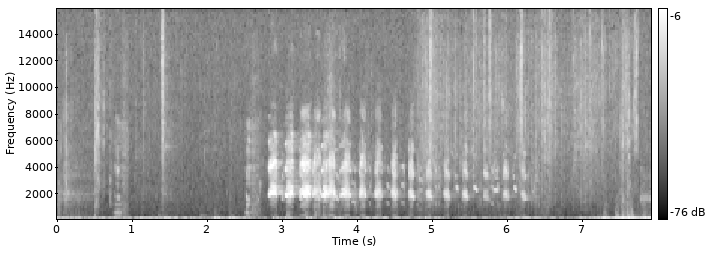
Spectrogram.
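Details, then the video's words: Alpacas on a flower farm in spring give shrill, screechy alarm calls in rapid repeated bursts, aimed at nearby pigs. "The alpacas are doing alarm calls at the pigs. I'll see if I can catch it on camera."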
